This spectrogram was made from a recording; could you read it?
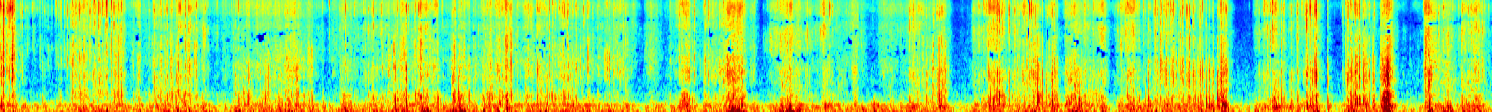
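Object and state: Plastic sequin blanket.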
